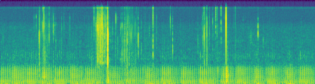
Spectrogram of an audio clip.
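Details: Very loud domestic cat purr, snore-like, rolling on as a continuous low throbbing rumble, broken by a few sharp clicks and a brief burst of rustling.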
